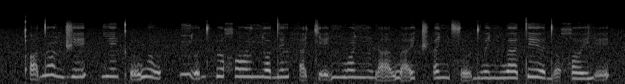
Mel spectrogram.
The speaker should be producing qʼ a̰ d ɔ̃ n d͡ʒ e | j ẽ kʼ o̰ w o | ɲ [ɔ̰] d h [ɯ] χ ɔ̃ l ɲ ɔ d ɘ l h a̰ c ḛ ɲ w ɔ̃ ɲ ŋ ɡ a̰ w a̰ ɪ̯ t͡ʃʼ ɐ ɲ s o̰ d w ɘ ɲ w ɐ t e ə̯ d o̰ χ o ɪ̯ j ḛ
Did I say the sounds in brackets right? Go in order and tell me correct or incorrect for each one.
incorrect: o̰, incorrect: u

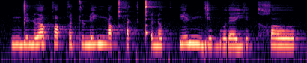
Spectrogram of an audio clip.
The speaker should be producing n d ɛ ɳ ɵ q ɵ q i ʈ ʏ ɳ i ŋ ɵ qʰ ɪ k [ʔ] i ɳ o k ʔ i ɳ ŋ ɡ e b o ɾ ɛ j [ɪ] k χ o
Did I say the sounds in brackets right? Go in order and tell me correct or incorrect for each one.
incorrect: qʼ, correct

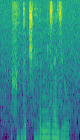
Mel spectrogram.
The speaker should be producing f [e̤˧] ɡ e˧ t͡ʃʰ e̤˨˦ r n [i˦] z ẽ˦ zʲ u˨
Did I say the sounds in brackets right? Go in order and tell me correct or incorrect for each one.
correct, correct

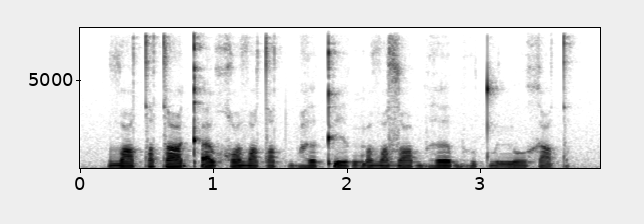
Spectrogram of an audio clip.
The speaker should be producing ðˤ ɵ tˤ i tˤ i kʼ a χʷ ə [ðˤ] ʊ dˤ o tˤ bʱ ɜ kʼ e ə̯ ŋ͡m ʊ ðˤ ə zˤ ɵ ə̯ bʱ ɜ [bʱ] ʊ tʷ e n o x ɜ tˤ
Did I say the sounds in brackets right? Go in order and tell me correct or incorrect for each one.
correct, correct

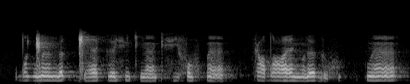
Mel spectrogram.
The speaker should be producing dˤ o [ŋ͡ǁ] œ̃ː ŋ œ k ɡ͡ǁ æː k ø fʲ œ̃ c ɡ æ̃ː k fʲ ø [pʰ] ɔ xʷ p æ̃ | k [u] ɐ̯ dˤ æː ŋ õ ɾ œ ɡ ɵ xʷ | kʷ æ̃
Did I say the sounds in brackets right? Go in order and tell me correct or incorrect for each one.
correct, incorrect: f, incorrect: y

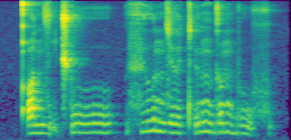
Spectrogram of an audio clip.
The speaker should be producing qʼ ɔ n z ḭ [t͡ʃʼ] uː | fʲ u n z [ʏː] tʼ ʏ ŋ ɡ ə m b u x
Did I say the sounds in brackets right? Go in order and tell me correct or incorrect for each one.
correct, correct

